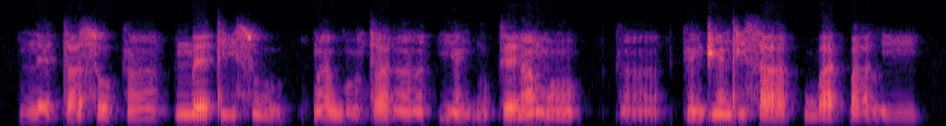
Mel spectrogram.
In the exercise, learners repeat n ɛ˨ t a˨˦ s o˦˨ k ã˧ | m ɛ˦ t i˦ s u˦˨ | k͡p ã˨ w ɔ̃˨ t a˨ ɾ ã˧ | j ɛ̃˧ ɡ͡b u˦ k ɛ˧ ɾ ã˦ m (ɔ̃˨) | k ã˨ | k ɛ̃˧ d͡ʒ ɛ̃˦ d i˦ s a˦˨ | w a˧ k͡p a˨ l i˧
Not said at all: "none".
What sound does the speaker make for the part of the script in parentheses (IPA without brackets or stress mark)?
ɔ̃˧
